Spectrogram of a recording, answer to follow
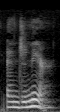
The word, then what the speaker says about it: engineer: And engineer. We have a subtle stress on the first syllable, and the main stress is on the last syllable. Say it with me. Engineer.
